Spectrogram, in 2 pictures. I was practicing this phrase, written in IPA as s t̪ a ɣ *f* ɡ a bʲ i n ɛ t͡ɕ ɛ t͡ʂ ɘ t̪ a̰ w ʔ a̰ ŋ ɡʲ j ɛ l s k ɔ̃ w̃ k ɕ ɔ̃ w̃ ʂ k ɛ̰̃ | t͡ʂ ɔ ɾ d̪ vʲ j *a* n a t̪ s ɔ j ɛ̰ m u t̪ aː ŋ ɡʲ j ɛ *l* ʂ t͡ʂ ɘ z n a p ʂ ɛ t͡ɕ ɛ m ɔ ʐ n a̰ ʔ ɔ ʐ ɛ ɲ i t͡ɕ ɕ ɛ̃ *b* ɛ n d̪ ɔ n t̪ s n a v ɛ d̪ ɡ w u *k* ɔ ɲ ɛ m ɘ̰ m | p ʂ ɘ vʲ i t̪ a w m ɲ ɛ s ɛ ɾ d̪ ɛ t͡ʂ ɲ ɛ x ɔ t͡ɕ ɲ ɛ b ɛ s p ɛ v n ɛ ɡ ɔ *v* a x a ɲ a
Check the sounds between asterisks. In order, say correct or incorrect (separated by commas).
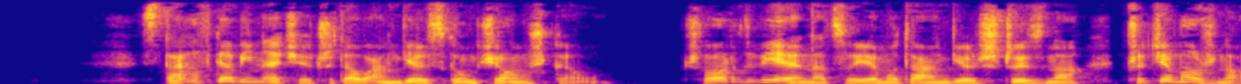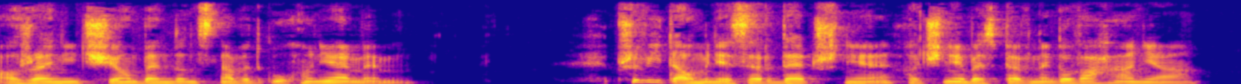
incorrect, incorrect, correct, correct, incorrect, correct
